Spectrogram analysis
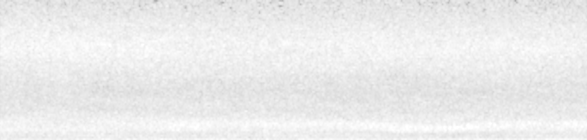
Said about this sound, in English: There's not been so much rainfall recently, there's a medium amount of water flowing. Not too much and not too little.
